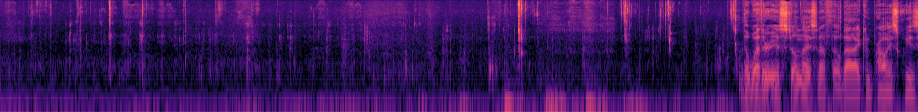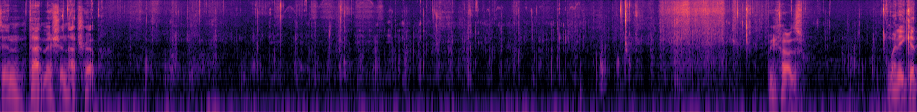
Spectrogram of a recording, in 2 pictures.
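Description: A man chews food with wet, smacking sounds close to a microphone.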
